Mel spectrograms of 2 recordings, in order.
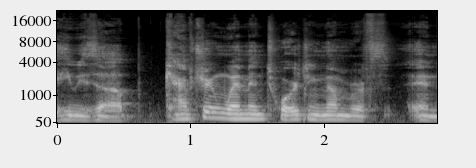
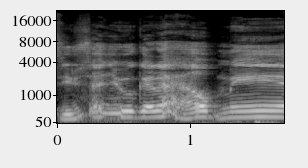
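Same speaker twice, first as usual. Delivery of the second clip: put-on higher, changed voice for the dead girl; ghostly accusation; 8 semitones higher, 3 dB louder than usual. Retelling Cindy's vision confronting him, higher ghostly voice. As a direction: play her haunting him, pleading. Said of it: "she's like in his face".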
